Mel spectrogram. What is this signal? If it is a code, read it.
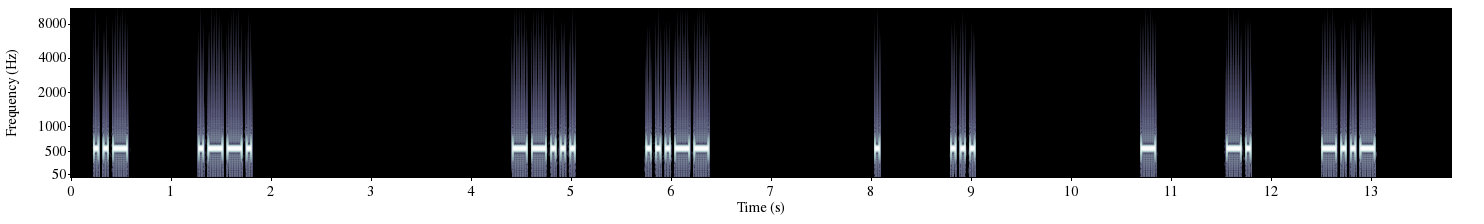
Morse code, heard as a keyed tone, about 25 wpm, spaced as for 10 wpm, 570 Hz. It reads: UP 73 ES TNX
